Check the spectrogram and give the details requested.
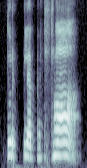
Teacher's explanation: So in the first one you have durlabha. The bha is mahapranah. And then there is a dvitva.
